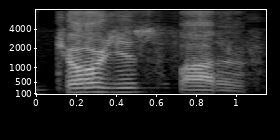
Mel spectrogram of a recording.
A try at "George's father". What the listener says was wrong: Don't leave out the S here. Don't leave out the S.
